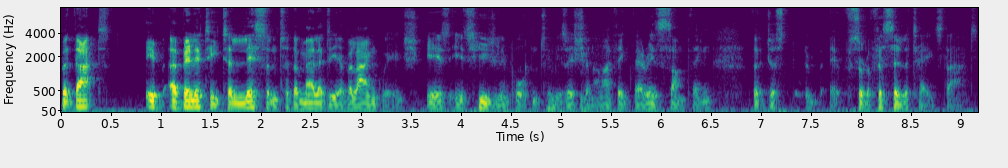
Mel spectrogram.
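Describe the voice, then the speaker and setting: At a very fast pace, the speaker shows ordinary pitch variation and big swings in loudness. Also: man, very deep, low pitch for a man. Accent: London. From northwest London, England. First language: Italian. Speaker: opera and song singer (tenor). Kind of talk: interview. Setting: at home.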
